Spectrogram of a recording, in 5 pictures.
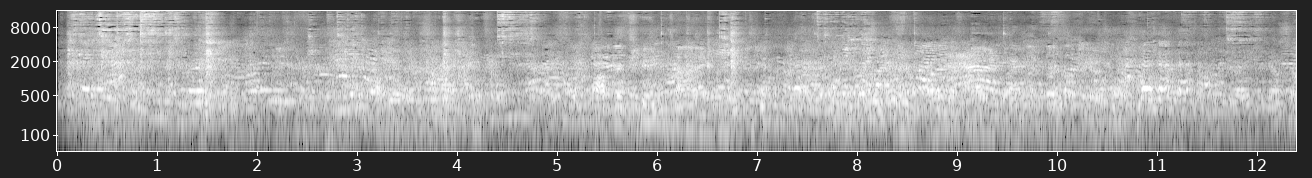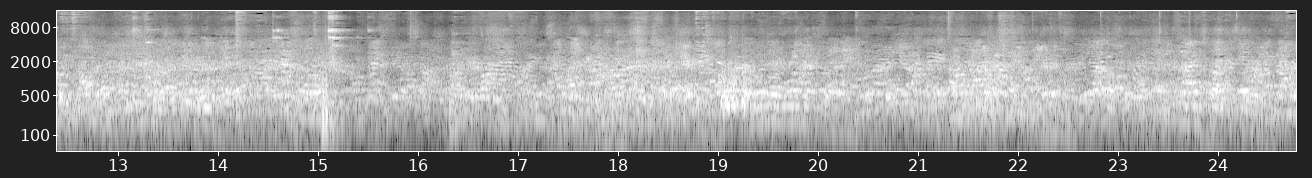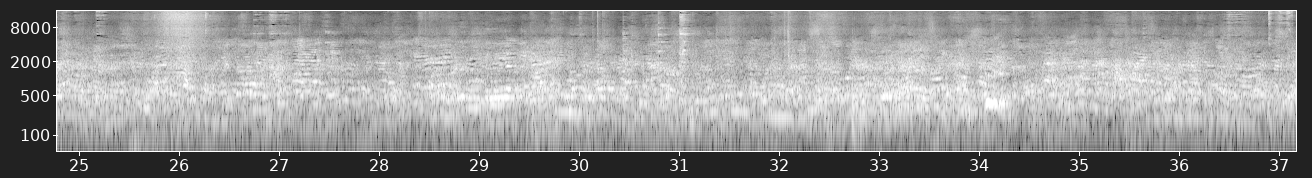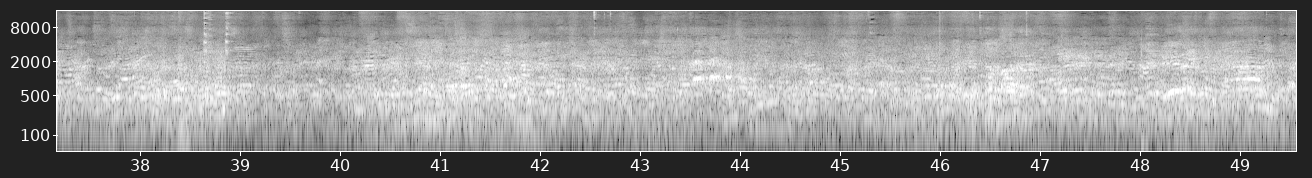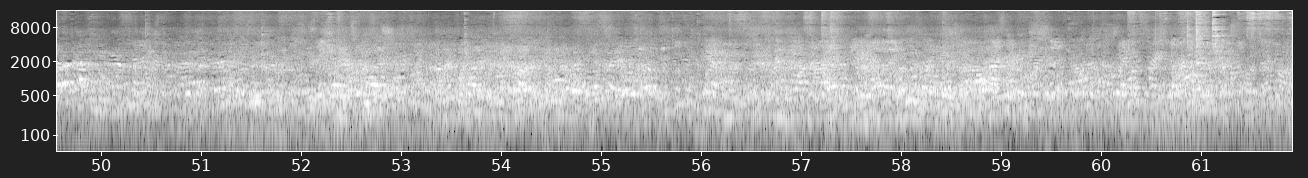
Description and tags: Bill's Cafe in San Jose, California during the busy Sunday brunch time slot.
Simply recorded with my Samsung S8 phone. I was mainly curious to see what the spectrum of frequencies looked like, because it was comically loud in there.
atmo, atmosphere, background-sound, ambiance, kitchen, restaurant, ambient, noise, atmos, soundscape, fx, atmospheric, background, cafe, amb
